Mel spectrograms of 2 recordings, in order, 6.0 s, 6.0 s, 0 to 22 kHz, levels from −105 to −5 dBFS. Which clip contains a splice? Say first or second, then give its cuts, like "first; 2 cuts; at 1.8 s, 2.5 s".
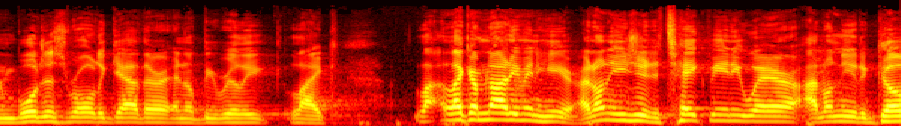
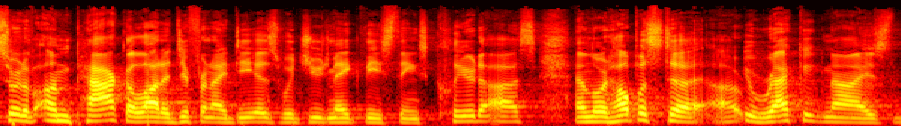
second; 2 cuts; at 2.2 s, 5.0 s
